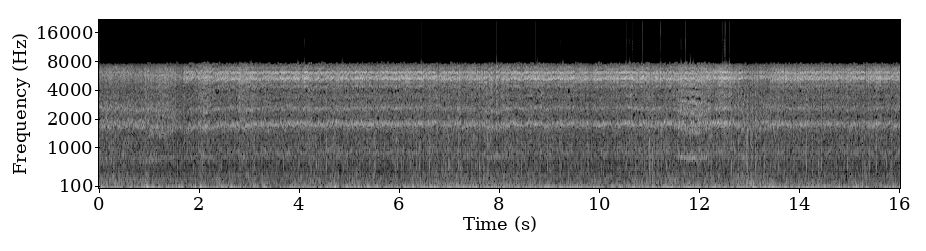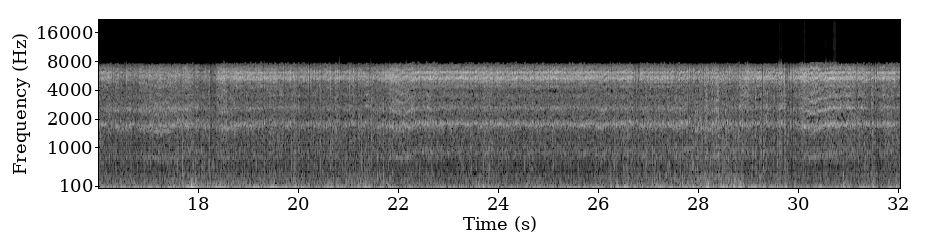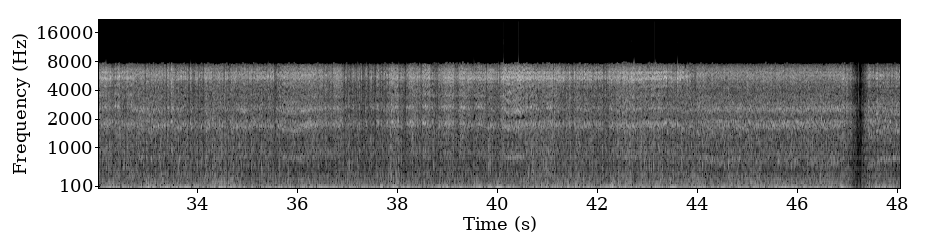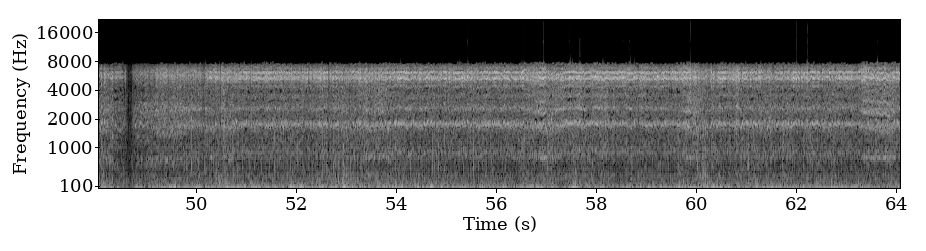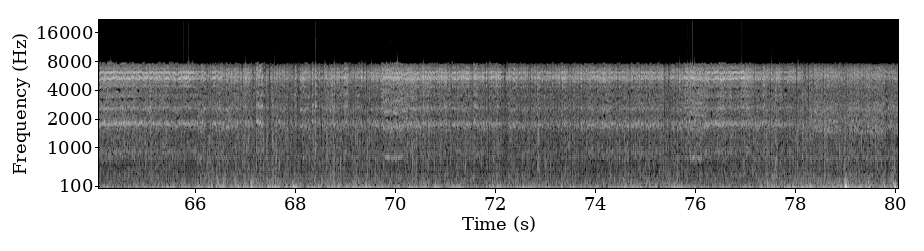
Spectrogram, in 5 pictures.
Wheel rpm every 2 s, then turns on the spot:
200, 230, 230, 230, 230, 230, 230, 230, 220, 230, 230, 230, 230, 230, 230, 230, 230, 230, 230, 230, 230, 220, 190, 130, 160, 230, 230, 230, 230, 230, 230, 220, 230, 240, 230, 230, 230, 230, 230, 210.
none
